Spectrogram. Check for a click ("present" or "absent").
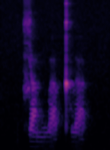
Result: absent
